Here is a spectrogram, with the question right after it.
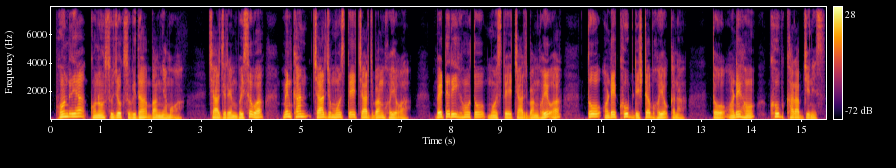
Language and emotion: Santali, neutral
